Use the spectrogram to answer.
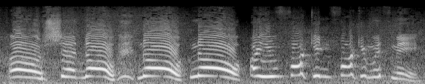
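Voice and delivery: very high, loud real scream; panicked screaming. Real, not acted. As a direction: scream in horrified disbelief. Snake attack, screaming in panic.

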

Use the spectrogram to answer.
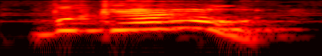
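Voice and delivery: high-pitched cry of alarm; called warning. A narrator's reading. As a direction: call out a sudden warning. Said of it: "called several voices".

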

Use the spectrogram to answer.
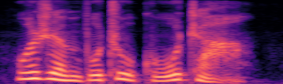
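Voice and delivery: ordinary delivery

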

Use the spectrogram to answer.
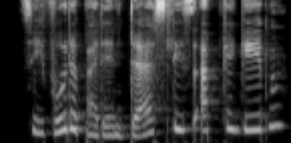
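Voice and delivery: loud, high outraged question; beside herself. A narrator's reading. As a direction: exclaim in appalled disbelief. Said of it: "fragte Hermine außer sich".

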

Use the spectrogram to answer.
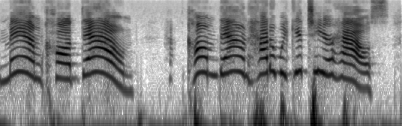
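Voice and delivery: high, mildly exasperated plea; lightly acted call handler; urgent dispatcher. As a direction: press the caller to calm down. Dispatcher urges caller to calm.

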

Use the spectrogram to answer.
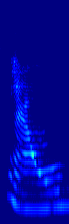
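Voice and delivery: soft drawn-out mew; cat's meow. A narrator's reading. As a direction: mew quietly like a cat. Voicing the cat in story.

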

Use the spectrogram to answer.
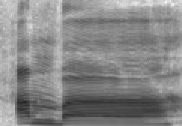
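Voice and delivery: आंबा slowly, with a nasal आं. Shown as a demonstration. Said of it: "मग आवर टिंब". (आंबा मध्ये आं ओढून)

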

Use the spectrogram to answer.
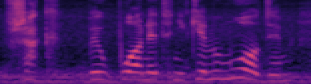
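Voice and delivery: ordinary delivery

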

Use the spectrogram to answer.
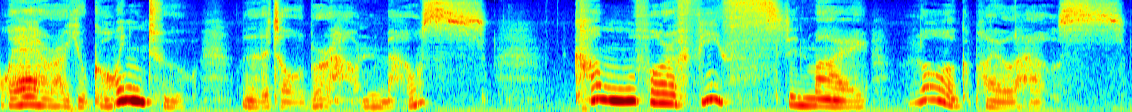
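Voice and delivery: slow, whispered snake voice; hissing snake. Acted. Snake luring the mouse, slow and whispered. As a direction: hiss it slowly like a sneaky snake.

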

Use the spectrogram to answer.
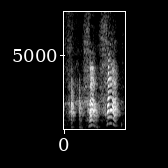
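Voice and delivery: bursts into a delighted cackle, last ha jumping high; real gleeful laugh. Real, not acted. [name] laughing at her own neat trick, a gleeful cackle. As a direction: laughs with glee at the cancellation. Pleased laugh at cancelling terms.

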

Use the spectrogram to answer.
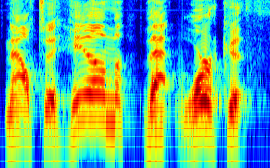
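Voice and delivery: slow, deliberate reading of the verse; slow scripture reading for emphasis; read slowly. Shown as a demonstration. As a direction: draw each word out. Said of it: "Let's read it quick, uh, slowly".

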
